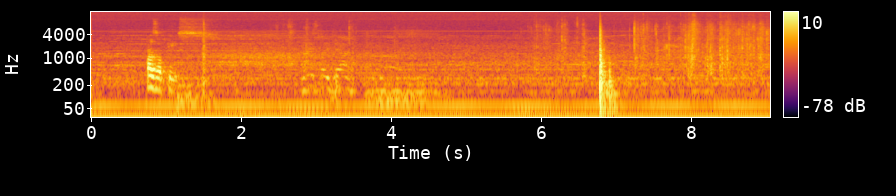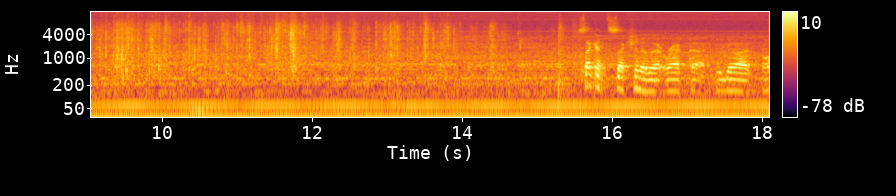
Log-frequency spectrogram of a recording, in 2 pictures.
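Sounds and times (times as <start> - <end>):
steady low hum: 0.0 - 18.0
plastic wrapper tearing and crinkling: 5.8 - 15.6
sharp knock: 6.8 - 7.1.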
